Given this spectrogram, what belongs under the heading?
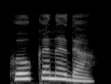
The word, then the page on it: ಕೋಕನದ: kōkanada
